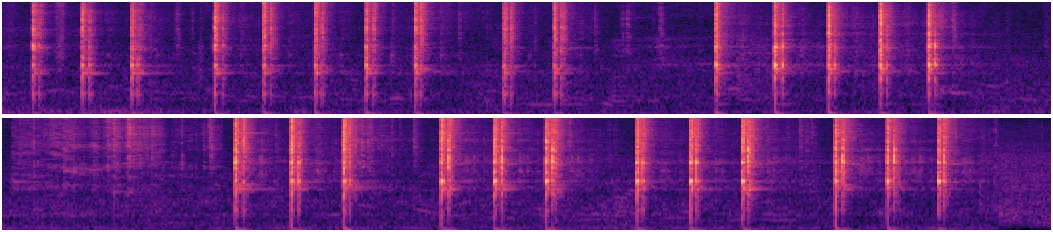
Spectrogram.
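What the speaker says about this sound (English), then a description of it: "he presses it with the hammer so that it seals" A hammer strikes a folded tin seam in a traveller tinsmithing demonstration in County Monaghan, giving rapid, sharp metallic taps in two long rhythmic runs separated by a short pause.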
